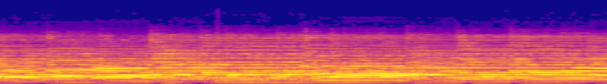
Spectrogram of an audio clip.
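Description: Piano and organ playing a patriotic medley together: long held chords that change every second or so, with piano notes over them.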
